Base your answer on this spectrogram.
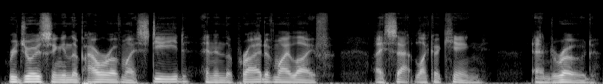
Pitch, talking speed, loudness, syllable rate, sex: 100 Hz, 210 wpm, -17 LUFS, 5.0 syllables/s, male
